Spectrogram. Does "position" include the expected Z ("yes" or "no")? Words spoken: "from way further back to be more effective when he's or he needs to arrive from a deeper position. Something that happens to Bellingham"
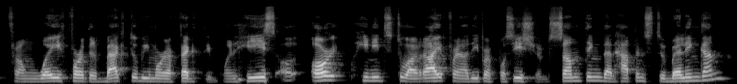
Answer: no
